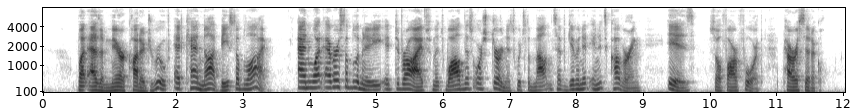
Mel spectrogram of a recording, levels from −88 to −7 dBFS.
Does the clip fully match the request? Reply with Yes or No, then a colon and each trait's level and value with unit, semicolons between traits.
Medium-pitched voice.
Yes: medium, 155 Hz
